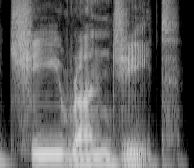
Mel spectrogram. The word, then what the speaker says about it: Chiranjit: For example, my name is Chiranjit. You can say Chi-run-jeet.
